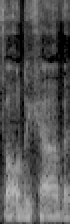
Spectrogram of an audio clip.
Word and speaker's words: Valdicava: 2005 ficava. That's spelled V A L D I C A V A.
